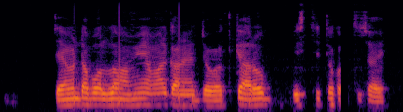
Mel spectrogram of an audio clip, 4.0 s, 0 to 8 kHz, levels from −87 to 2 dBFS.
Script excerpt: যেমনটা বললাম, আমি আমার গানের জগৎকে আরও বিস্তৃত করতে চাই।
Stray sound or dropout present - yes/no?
yes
